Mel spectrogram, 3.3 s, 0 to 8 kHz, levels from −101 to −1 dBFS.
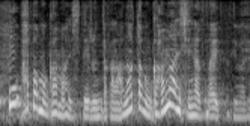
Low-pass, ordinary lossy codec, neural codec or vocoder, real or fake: none; none; codec, 16 kHz, 16 kbps, FreqCodec, smaller model; fake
